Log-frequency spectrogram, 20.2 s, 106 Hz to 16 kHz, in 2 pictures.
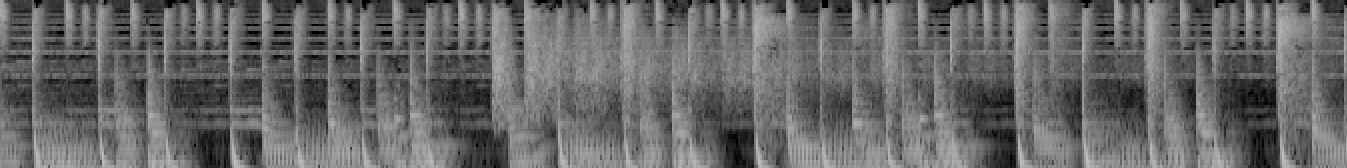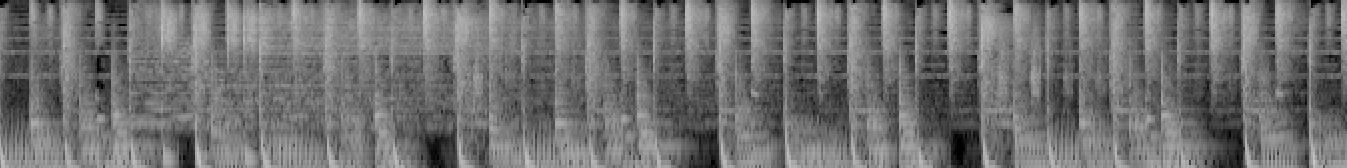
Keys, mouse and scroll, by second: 0.6 3, 0.9 right click, 1.4 right click, 1.8 right click, 2.1 right click, 2.6 shift+right click, 3.0 shift+right click, 5.6 g, 8.5 e, 12.8 i, 14.2 ctrl+KP_Add, 15.1 g, 18.5 s.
